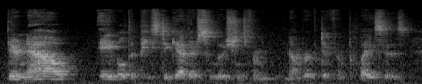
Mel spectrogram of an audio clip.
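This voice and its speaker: A man in his forties with a fairly low but bright, forceful voice answers interview questions at length. He talks thoughtfully, restarting phrases and rising for emphasis. He sounds set back from the microphone in an echoey room, over a faint hiss. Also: fairly even intonation, brisk. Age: 40s. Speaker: interview guest, marketing consultant. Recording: roomy, distant mic, faint hiss.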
